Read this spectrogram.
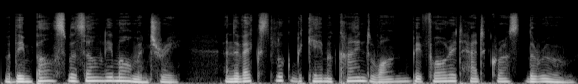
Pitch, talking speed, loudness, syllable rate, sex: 135 Hz, 210 wpm, -19 LUFS, 6.2 syllables/s, male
